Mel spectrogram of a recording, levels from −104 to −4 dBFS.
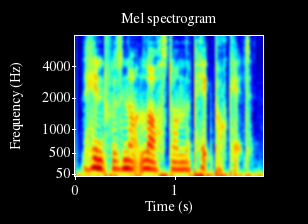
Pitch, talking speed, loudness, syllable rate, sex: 160 Hz, 285 wpm, -17 LUFS, 6.2 syllables/s, female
